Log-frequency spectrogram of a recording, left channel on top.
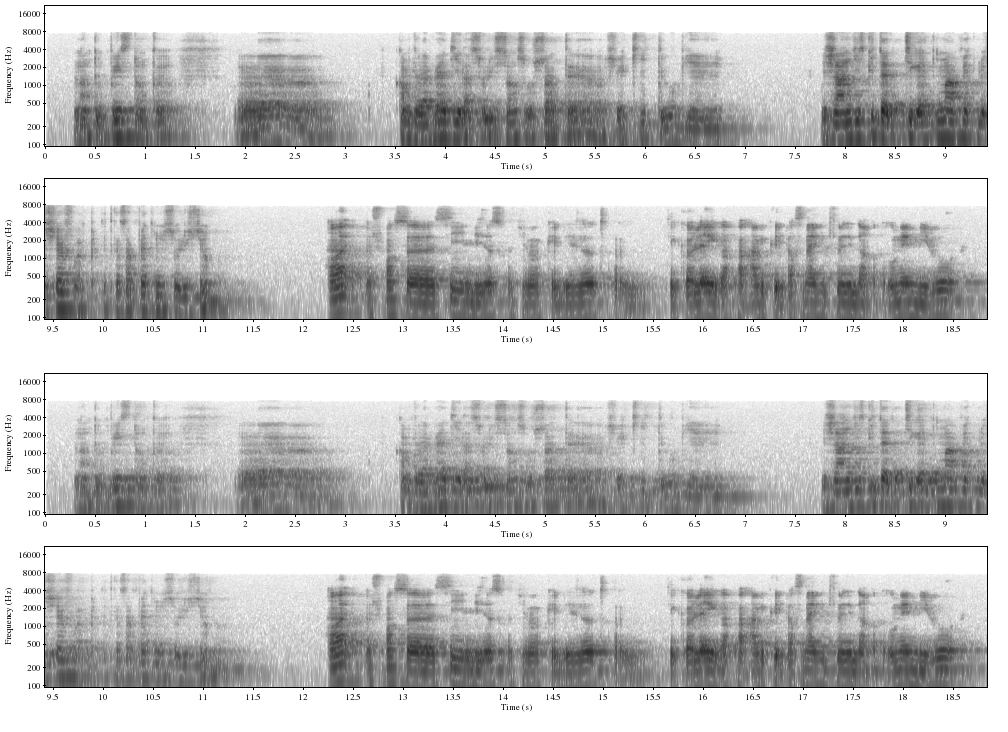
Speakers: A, on the left (about 55°); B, in the centre.
A: l'entreprise. Donc, euh, euh, comme je l'avais dit, la solution, ou soit euh, je quitte ou bien j'en discute directement avec le chef. ouais, Peut-être que ça peut être une solution.
B: Ouais, je pense, euh, si les autres, tu vois, que les autres, euh, tes collègues, enfin, avec les personnes avec qui vous êtes dans- au même niveau,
